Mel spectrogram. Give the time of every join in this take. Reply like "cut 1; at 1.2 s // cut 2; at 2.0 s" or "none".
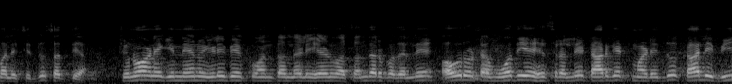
cut 1; at 1.0 s // cut 2; at 4.3 s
